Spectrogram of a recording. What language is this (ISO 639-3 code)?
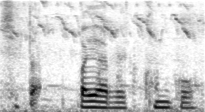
sat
